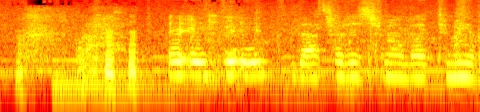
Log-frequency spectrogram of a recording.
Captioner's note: laughs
